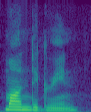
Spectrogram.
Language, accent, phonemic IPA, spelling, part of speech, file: English, US, /ˈmɑndəɡɹiːn/, mondegreen, noun, En-us-mondegreen.ogg
- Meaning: A form of (possibly intentional) error arising from mishearing a spoken or sung phrase, possibly in a different language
